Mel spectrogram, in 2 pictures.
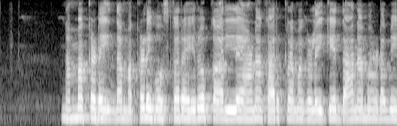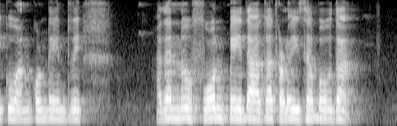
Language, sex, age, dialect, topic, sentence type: Kannada, female, 36-40, Central, banking, question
